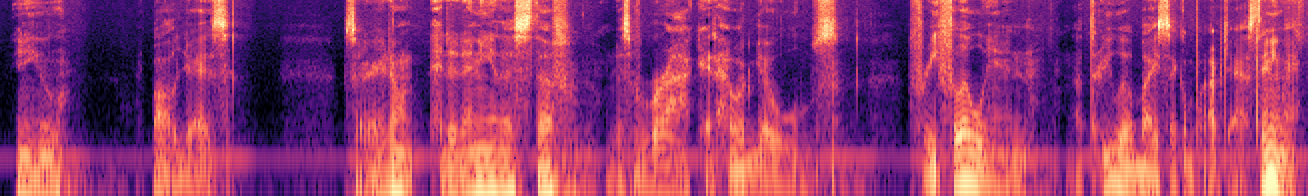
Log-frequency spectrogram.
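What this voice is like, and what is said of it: Raspy voice. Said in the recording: “my voice is kind of raspy.”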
